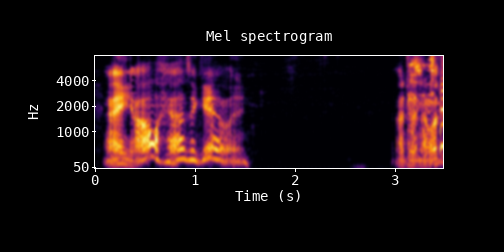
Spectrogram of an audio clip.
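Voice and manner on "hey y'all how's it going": put-on greeting that shoots up high like a breaking teenage voice; pubescent voice crack. Trying out y'all on friends, pubescent squeak. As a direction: let the voice leap up and crack on a playful greeting. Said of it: "Did you just hit puberty or something?".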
